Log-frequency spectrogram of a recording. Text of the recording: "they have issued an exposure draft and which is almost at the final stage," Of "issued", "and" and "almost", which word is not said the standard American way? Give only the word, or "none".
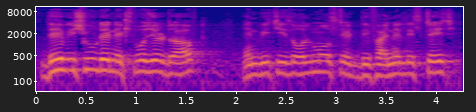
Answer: none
